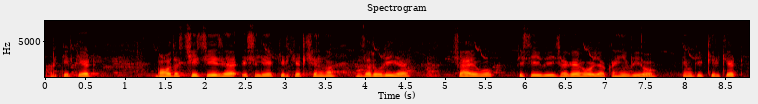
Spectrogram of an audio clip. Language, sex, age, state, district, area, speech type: Urdu, male, 18-30, Bihar, Supaul, rural, spontaneous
